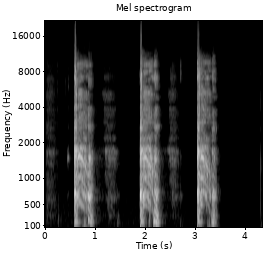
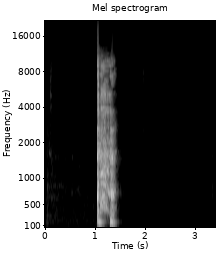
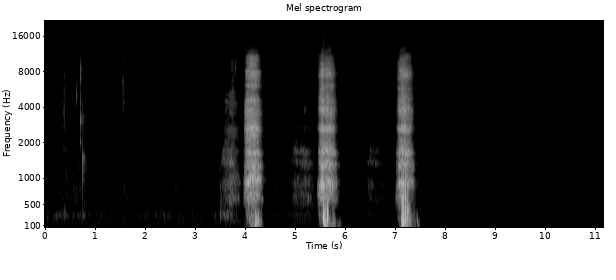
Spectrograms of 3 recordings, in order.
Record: {"three_cough_length": "4.4 s", "three_cough_amplitude": 32768, "three_cough_signal_mean_std_ratio": 0.36, "cough_length": "3.4 s", "cough_amplitude": 32768, "cough_signal_mean_std_ratio": 0.24, "exhalation_length": "11.2 s", "exhalation_amplitude": 32768, "exhalation_signal_mean_std_ratio": 0.21, "survey_phase": "beta (2021-08-13 to 2022-03-07)", "age": "65+", "gender": "Male", "wearing_mask": "No", "symptom_none": true, "smoker_status": "Never smoked", "respiratory_condition_asthma": false, "respiratory_condition_other": false, "recruitment_source": "REACT", "submission_delay": "2 days", "covid_test_result": "Negative", "covid_test_method": "RT-qPCR", "influenza_a_test_result": "Negative", "influenza_b_test_result": "Negative"}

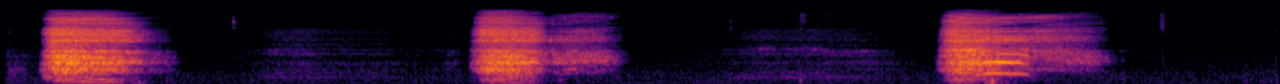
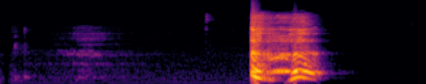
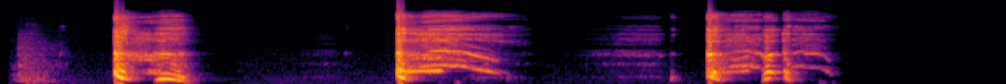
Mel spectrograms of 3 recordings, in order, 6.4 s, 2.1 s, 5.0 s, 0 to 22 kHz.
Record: {"exhalation_length": "6.4 s", "exhalation_amplitude": 18550, "exhalation_signal_mean_std_ratio": 0.38, "cough_length": "2.1 s", "cough_amplitude": 32768, "cough_signal_mean_std_ratio": 0.29, "three_cough_length": "5.0 s", "three_cough_amplitude": 32768, "three_cough_signal_mean_std_ratio": 0.31, "survey_phase": "beta (2021-08-13 to 2022-03-07)", "age": "65+", "gender": "Male", "wearing_mask": "No", "symptom_cough_any": true, "symptom_runny_or_blocked_nose": true, "symptom_sore_throat": true, "symptom_fatigue": true, "smoker_status": "Never smoked", "respiratory_condition_asthma": false, "respiratory_condition_other": false, "recruitment_source": "Test and Trace", "submission_delay": "4 days", "covid_test_result": "Negative", "covid_test_method": "RT-qPCR"}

